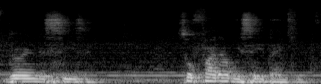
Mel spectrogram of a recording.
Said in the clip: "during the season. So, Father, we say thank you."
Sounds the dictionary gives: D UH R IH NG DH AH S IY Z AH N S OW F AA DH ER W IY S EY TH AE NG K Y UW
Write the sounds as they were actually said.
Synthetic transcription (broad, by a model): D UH R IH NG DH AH S IY Z AH N S OW F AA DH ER W IY S EY TH AE NG K Y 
